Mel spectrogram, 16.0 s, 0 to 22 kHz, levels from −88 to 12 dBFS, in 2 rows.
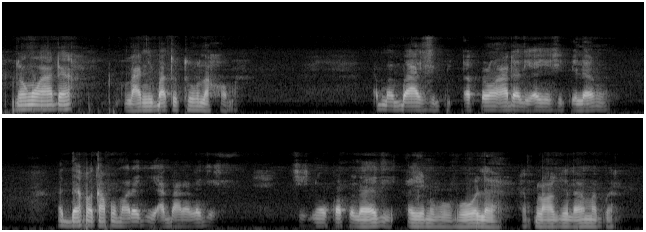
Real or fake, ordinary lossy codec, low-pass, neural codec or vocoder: real; AAC, 48 kbps; 7.2 kHz; none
